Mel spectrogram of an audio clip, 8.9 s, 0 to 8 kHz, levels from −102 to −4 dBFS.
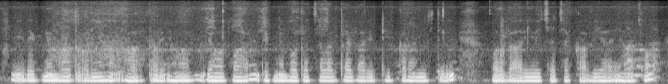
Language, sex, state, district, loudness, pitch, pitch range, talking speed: Maithili, male, Bihar, Muzaffarpur, -15 LUFS, 130 Hz, 125-135 Hz, 215 wpm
